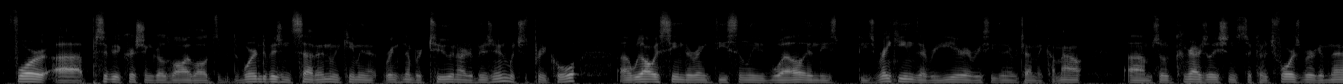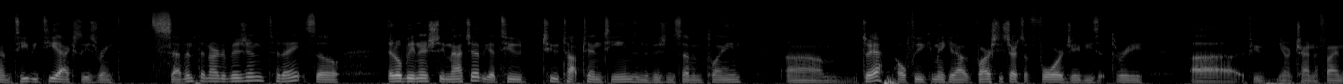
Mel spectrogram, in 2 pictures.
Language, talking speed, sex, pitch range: English, 230 wpm, male, 100-115 Hz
